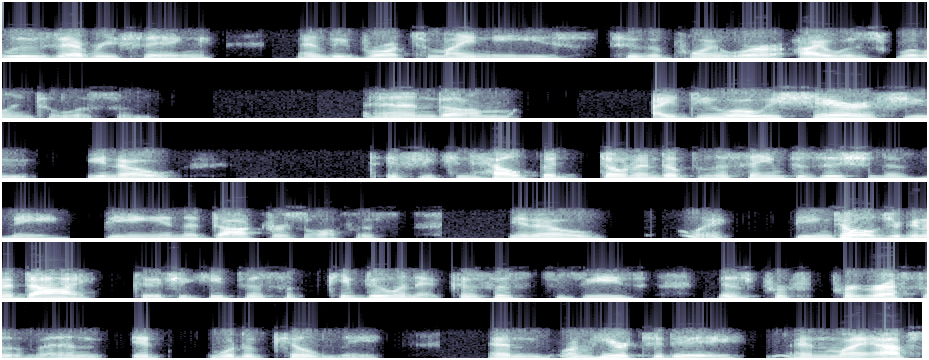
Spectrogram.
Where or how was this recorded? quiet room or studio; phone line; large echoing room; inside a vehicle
phone line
